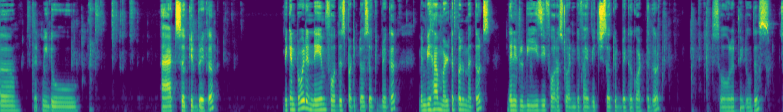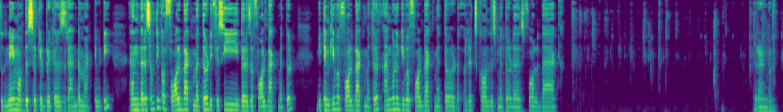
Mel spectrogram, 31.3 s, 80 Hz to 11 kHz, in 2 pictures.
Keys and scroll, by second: 1.6 Delete, 4.2 Delete, 5.5 Return, 23.2 Return.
